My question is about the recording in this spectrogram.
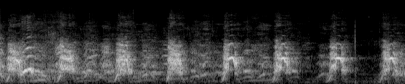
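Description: A dog barking over and over, about two barks a second.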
